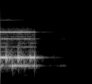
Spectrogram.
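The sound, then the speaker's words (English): A telephone bell rings in one short trilling burst, loud at first and then quickly fading to silence, with no voices over it. “Somebody got bells ringing there. There's bells ringing. I will have to clip this out. Oh, it sounds like a telephone going.”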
